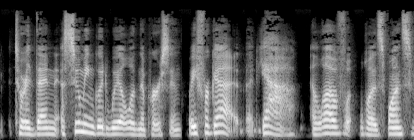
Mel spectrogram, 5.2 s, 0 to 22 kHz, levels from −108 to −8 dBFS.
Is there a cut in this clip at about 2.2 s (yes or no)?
yes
